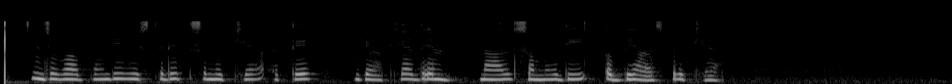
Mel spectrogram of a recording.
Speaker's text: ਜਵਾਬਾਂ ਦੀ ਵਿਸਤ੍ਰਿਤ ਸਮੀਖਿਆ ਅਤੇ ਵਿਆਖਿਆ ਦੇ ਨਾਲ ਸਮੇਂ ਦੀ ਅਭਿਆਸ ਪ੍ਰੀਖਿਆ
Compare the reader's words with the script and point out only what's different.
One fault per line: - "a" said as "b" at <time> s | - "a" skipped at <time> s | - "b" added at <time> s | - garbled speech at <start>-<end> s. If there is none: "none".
none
